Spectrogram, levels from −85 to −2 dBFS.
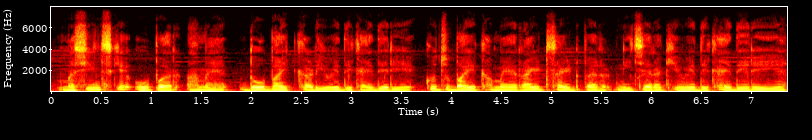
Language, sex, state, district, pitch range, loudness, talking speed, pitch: Hindi, male, Bihar, Gaya, 135-145 Hz, -17 LUFS, 205 wpm, 140 Hz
